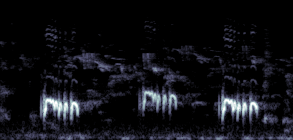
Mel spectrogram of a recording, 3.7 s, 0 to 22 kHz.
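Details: Zebra doves, local birds, 35 singing with big voices. Three clear trilled coo phrases, each a fast run of four or five soft pulses, separated by about a second of quiet.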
